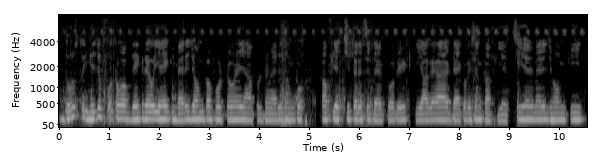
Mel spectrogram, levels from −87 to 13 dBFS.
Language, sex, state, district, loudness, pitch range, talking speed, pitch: Hindi, male, Uttar Pradesh, Jalaun, -31 LUFS, 130-145 Hz, 200 wpm, 140 Hz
